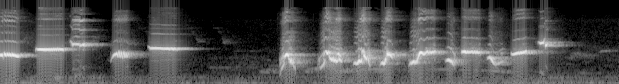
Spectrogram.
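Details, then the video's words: White-rumped shama song to provoke other shamas: a few separate clear whistled notes at different pitches, a short gap, then a fast jumble of rich slurred notes and squeaks. "Suara Besetan Santai Mancing Emosi Murai Lain | PANCINGAN MURAI BATU"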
